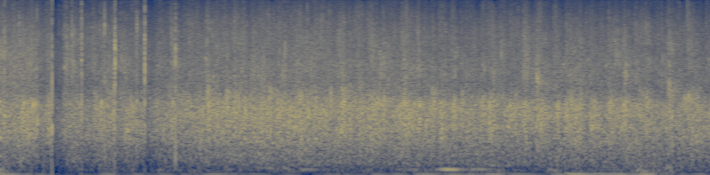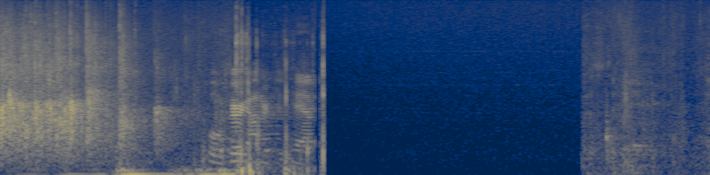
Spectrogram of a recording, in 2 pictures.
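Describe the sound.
An audience applauds steadily and loudly for about ten seconds, a dense wash of clapping that cuts off abruptly into silence before a voice begins speaking.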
